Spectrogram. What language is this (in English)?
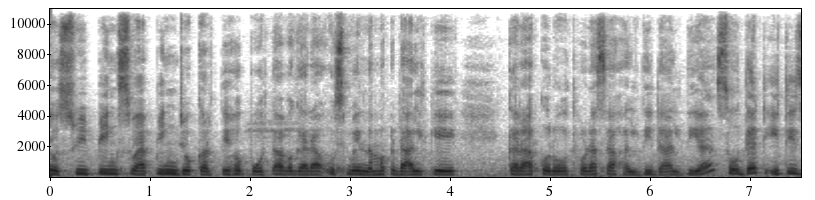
Hindi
